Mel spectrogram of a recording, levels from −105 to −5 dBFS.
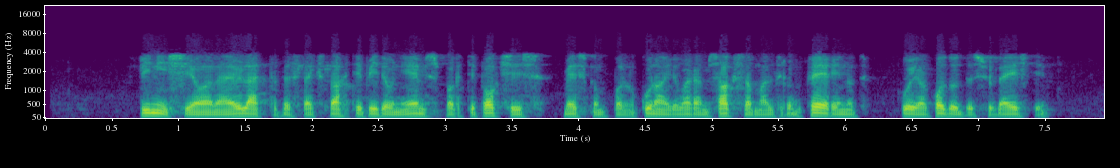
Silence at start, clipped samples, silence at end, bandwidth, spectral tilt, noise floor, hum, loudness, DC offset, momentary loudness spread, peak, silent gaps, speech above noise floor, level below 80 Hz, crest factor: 0.7 s; under 0.1%; 0.45 s; 3.9 kHz; -10.5 dB/octave; -77 dBFS; none; -26 LUFS; under 0.1%; 9 LU; -6 dBFS; none; 51 dB; -50 dBFS; 20 dB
